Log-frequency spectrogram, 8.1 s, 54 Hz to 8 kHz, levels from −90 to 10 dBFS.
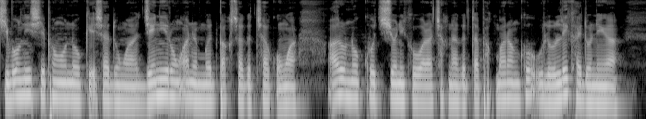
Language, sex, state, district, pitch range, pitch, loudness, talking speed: Garo, male, Meghalaya, North Garo Hills, 115-130 Hz, 120 Hz, -16 LUFS, 150 wpm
